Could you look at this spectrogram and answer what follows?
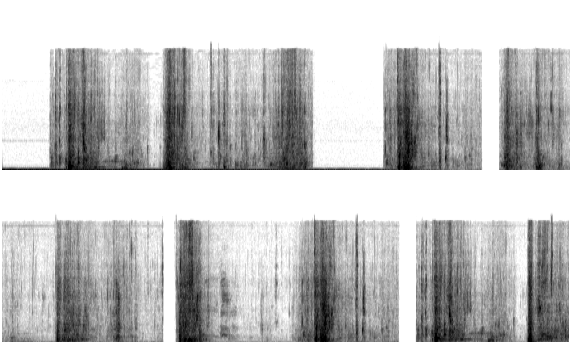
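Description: Footstep sound effects: a person walking at an even pace, about ten steps spaced a little under a second apart. A low hum dies away over the first three seconds.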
